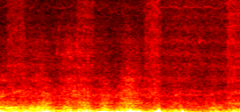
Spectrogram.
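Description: An audience laughing together, a steady wash of crowd laughter.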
